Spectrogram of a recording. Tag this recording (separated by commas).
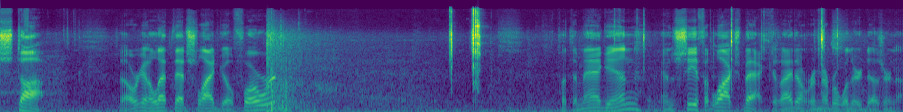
Speech, outside, urban or man-made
